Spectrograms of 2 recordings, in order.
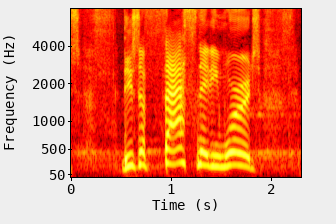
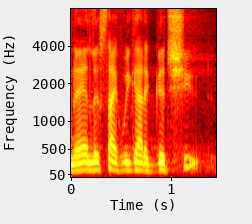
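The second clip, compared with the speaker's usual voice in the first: put-on whisper, lower; 7 semitones lower than usual. Retelling a skydiving instructor's words during the jump: imitating a whisper. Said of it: "So he whispers, like".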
